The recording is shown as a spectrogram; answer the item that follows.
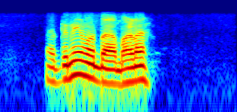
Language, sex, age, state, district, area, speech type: Santali, male, 18-30, Jharkhand, East Singhbhum, rural, conversation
